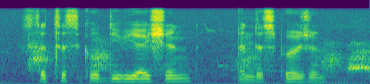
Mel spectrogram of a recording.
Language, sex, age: English, male, 19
